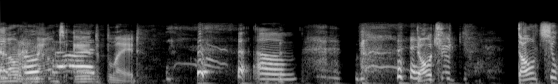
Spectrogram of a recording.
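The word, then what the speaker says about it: Mount & Blade: say that it's Mount And Blade not Mountain blade which is seriously what I thought you've been saying for like the last day Mount And Blade um don't you don't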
